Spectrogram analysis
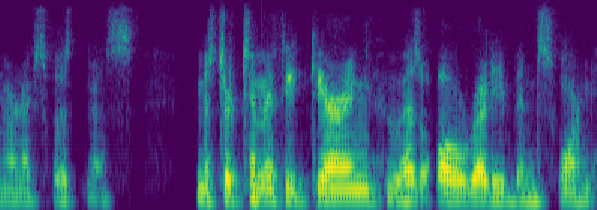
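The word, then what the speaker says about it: Goering: for the record my name is timothy gearing and the last name is spelled g-o-e-r-i-n-g mr gearing could you please briefly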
